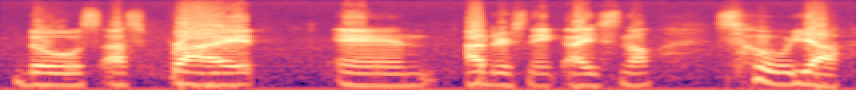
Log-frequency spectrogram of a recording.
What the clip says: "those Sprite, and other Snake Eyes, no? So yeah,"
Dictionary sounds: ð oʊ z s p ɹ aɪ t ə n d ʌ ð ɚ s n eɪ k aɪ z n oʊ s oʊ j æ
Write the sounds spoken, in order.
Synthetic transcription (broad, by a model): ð oʊ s s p ɹ aɪ t ə n d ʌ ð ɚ s n eɪ k aɪ s n oʊ s oʊ j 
